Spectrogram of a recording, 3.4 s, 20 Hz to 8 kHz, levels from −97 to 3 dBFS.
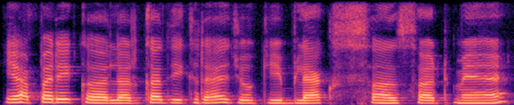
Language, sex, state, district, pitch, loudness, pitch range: Hindi, female, Chandigarh, Chandigarh, 210 Hz, -15 LUFS, 200-230 Hz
